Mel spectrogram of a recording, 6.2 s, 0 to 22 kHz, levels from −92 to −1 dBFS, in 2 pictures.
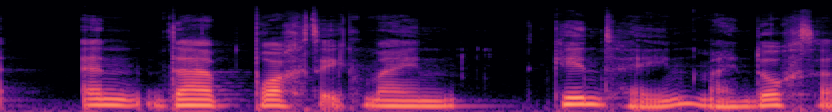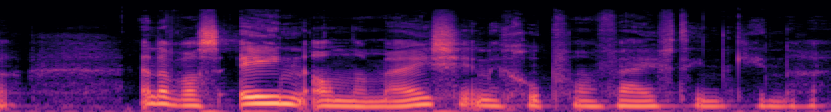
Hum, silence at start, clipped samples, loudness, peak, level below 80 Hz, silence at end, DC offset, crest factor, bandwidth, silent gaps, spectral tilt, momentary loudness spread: none; 0.3 s; under 0.1%; -28 LUFS; -8 dBFS; -58 dBFS; 0 s; under 0.1%; 18 dB; 14.5 kHz; none; -6 dB/octave; 13 LU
